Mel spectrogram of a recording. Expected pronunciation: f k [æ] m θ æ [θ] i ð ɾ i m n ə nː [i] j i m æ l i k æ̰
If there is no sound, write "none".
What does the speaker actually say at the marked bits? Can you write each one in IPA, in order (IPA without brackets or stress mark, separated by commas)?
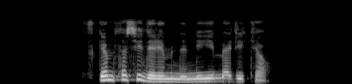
æ, s, i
